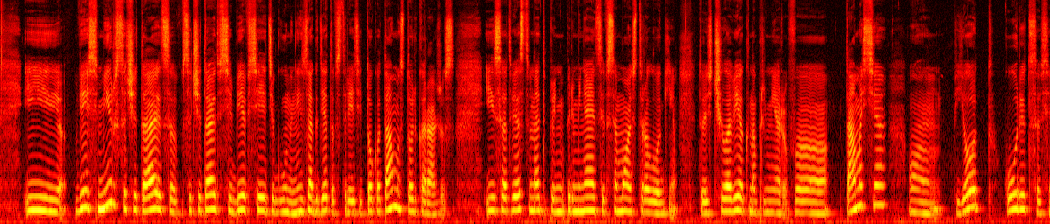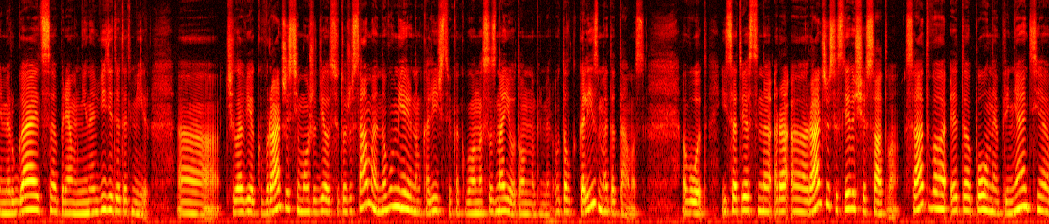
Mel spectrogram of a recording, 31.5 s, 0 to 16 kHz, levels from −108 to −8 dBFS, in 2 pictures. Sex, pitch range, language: female, 190-225 Hz, Russian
